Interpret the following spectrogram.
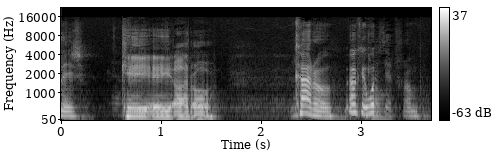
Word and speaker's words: Karo: Spell it. K-A-R-O.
